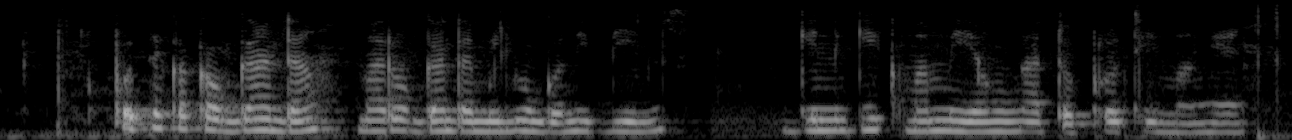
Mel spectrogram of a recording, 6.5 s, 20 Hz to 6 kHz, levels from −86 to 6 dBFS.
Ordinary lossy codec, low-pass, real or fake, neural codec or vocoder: AAC, 32 kbps; 5.4 kHz; real; none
